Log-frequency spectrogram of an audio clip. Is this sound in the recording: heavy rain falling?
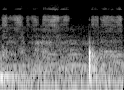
no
